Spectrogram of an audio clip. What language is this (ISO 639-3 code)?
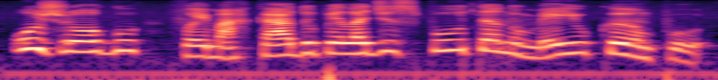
por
